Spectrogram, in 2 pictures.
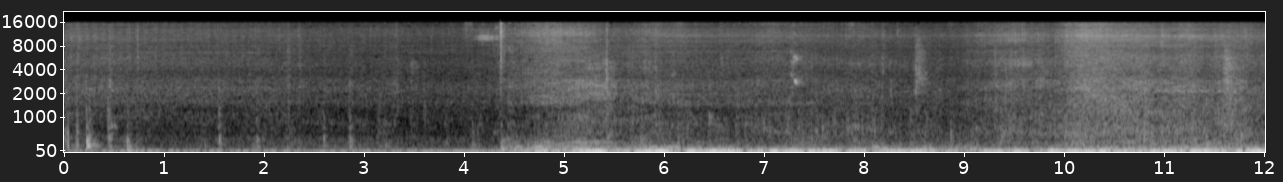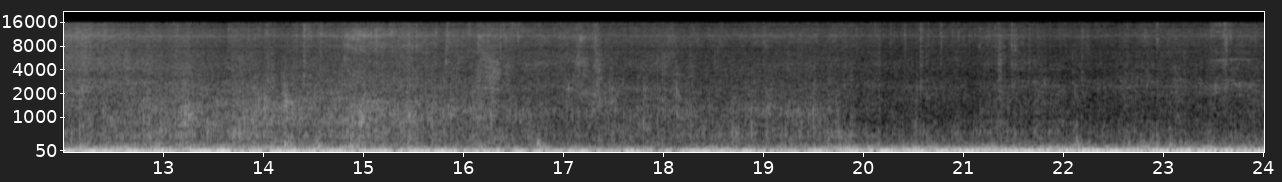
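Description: Car driving, heard from inside the cabin: a low, steady rumble of engine and road noise that gets much louder about four seconds in and holds.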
